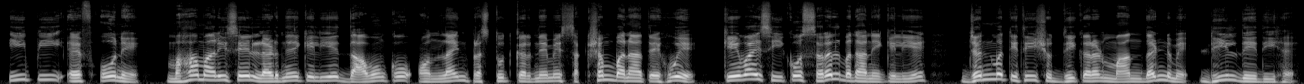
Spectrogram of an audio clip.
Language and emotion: Hindi, neutral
